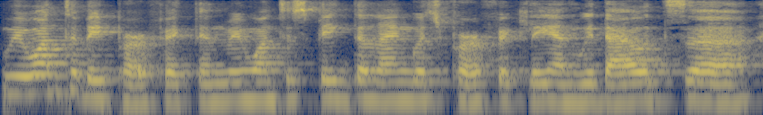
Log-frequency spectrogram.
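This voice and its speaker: A woman's voice: lowish voice, steady tone, fairly quick, reverberant. A young woman, a native speaker of Esperanto and Hungarian, chatting as an interview guest, laughing often and restarting her sentences. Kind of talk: casual conversation.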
